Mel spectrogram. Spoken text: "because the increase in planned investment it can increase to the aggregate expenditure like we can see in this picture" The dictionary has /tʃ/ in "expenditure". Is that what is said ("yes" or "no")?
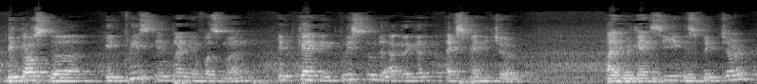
yes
